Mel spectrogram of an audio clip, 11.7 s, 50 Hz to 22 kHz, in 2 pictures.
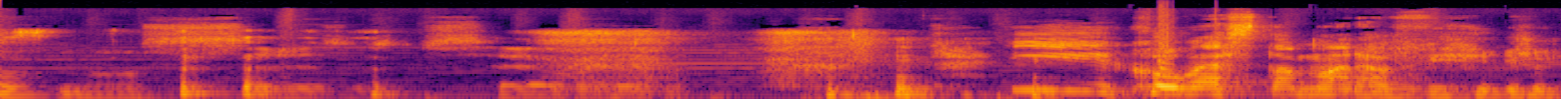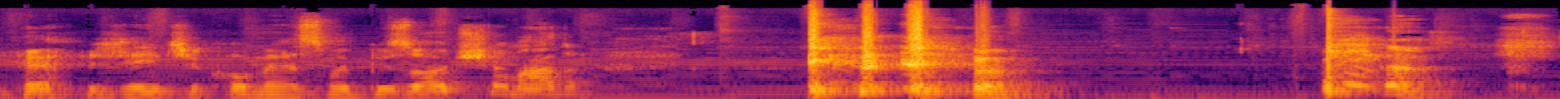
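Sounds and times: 
laughter: 0.0 - 4.3
speech: 0.0 - 8.4, 9.2 - 9.8, 11.0 - 11.6
loud fit of harsh coughing: 8.9 - 9.8, 10.8 - 11.7.

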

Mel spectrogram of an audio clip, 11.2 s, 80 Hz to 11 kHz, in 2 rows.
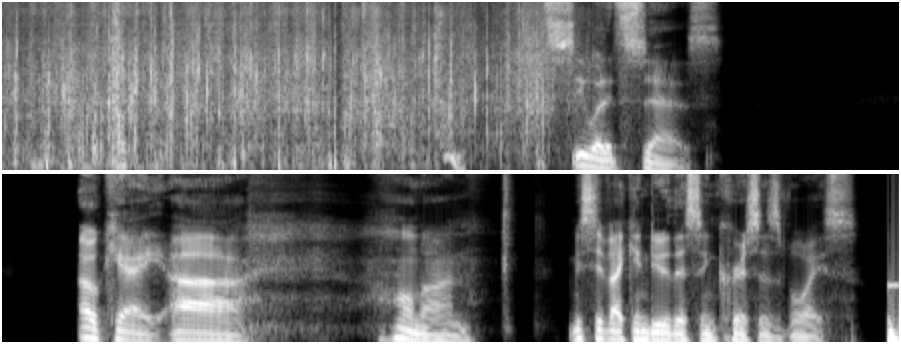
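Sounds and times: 
sheet of paper being crinkled and unfolded: 0.0 - 3.8
speech: 3.6 - 4.6, 6.1 - 7.4, 8.0 - 8.6, 9.2 - 11.0.

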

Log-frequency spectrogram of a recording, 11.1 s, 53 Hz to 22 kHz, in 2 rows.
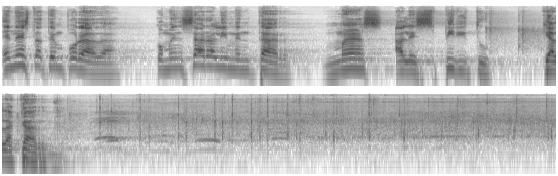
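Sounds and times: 
speech: 0.0 - 6.3
audience applauding: 4.8 - 11.0.

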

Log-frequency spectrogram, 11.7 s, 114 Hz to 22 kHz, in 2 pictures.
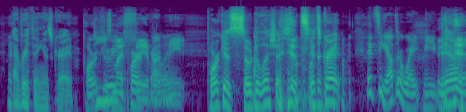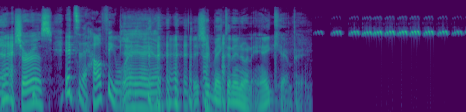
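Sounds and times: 
laughter: 0.0 - 0.6, 2.8 - 9.5
speech: 0.1 - 9.8
crickets chirping: 9.8 - 11.6.

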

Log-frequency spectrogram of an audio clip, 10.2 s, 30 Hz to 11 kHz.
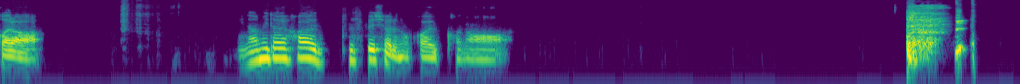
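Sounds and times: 
speech: 0.0 - 0.5, 2.4 - 5.2
person coughing: 9.0 - 9.9.

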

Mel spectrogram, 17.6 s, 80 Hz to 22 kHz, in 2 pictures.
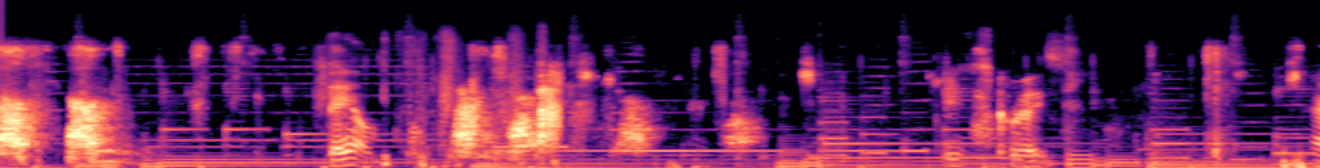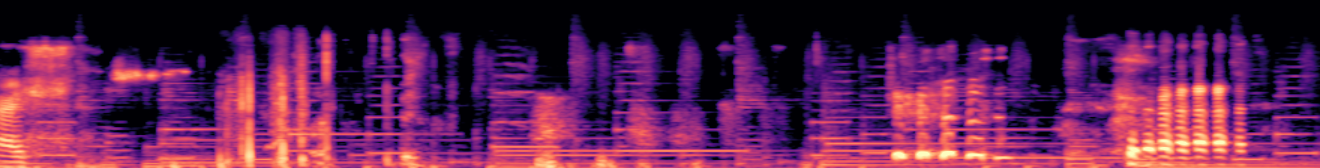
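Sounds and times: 
dog barking in the room: 0.0 - 1.4, 3.0 - 5.1, 12.3 - 13.8
speech: 0.6 - 1.4, 2.2 - 7.4, 8.1 - 10.0, 14.8 - 15.7, 16.3 - 17.2
laughter: 10.3 - 11.8, 14.8 - 17.2.

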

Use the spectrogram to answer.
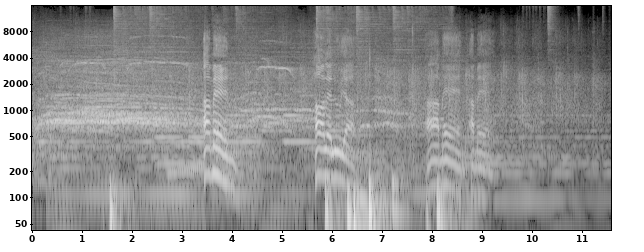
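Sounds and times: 
whoops from a church audience: 0.0 - 3.4, 4.0 - 7.8
church audience at a worship service clapping and cheering: 0.0 - 11.5
speech: 3.4 - 4.1, 5.6 - 6.6, 7.9 - 9.3.

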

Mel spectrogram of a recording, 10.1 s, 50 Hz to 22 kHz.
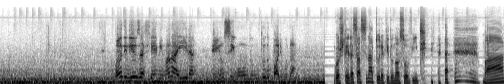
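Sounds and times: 
highway traffic rumble of passing cars with faint tire hiss: 0.0 - 6.5
speech: 2.3 - 10.0
laughter: 8.4 - 9.6.

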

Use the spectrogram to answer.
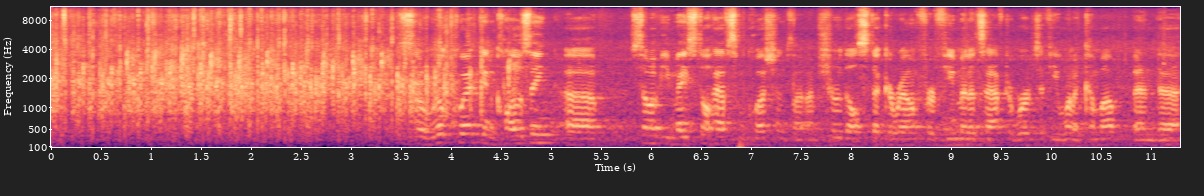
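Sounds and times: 
crowd applauding: 0.0 - 4.8
speech: 3.7 - 11.2.

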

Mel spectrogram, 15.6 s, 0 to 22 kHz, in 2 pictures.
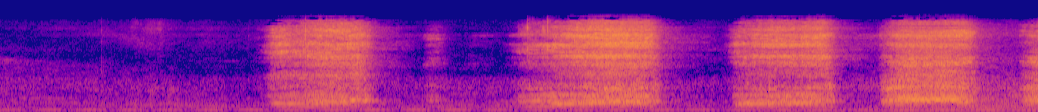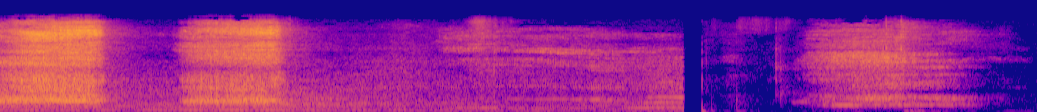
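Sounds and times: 
huge bear roaring at a shallow stony river: 2.0 - 10.1, 11.0 - 12.9, 13.8 - 15.3.

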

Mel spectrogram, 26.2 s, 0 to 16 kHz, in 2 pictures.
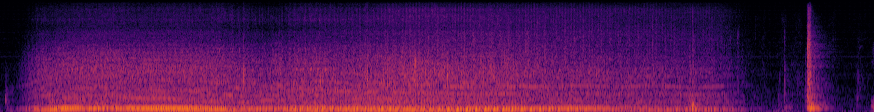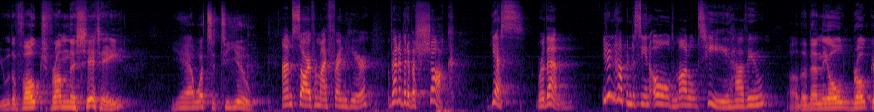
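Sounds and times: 
old farm truck engine chugging: 1.4 - 11.2
speech: 13.2 - 15.0, 15.7 - 26.2.

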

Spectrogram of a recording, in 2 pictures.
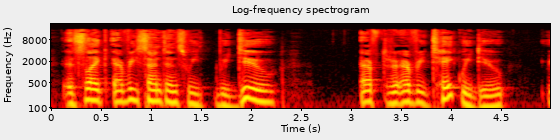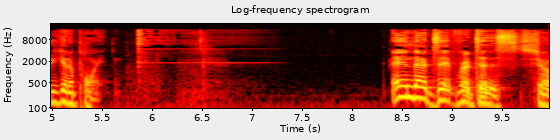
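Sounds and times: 
speech: 0.1 - 2.4, 3.1 - 5.6, 8.4 - 9.9
single bright bell ding: 5.8 - 7.4.

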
